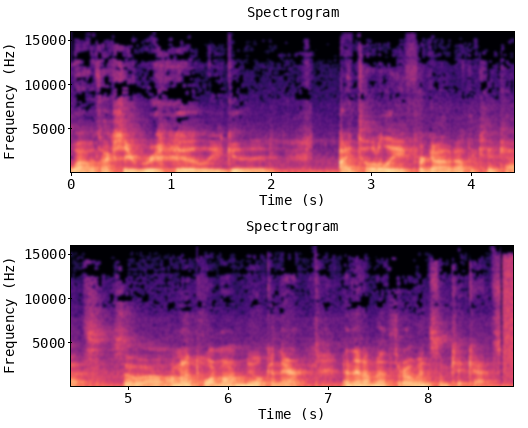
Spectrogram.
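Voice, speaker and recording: There is audible room echo and light background noise as a man speaks. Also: fairly even intonation, moderate pace. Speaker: vlogger. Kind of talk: casual vlog chat. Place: kitchen. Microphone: phone near.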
